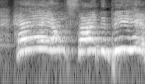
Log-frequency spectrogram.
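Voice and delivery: high-pitched, excited shout-out; hyped. Retold or imitated. Singer greets her escort on the carpet, imitated hyped greeting. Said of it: "she was just so hyped".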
